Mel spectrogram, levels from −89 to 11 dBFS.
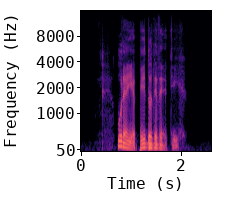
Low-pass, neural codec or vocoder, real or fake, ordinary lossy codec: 14.4 kHz; codec, 44.1 kHz, 2.6 kbps, SNAC; fake; none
